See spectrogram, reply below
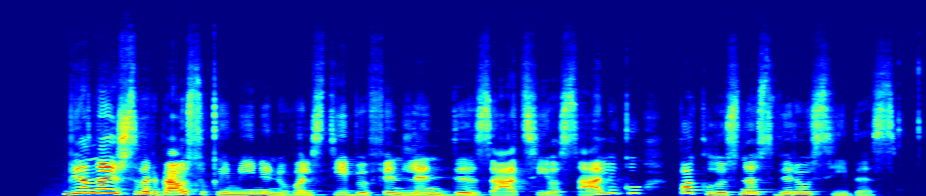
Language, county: Lithuanian, Šiauliai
